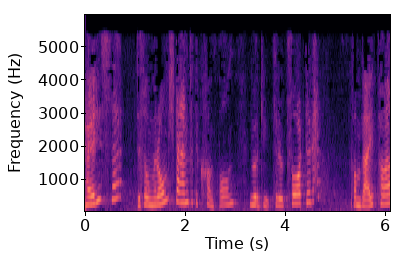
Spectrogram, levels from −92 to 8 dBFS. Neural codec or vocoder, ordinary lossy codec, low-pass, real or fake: codec, 16 kHz in and 24 kHz out, 0.8 kbps, FocalCodec, streaming, 65536 codes; MP3, 24 kbps; 5.4 kHz; fake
